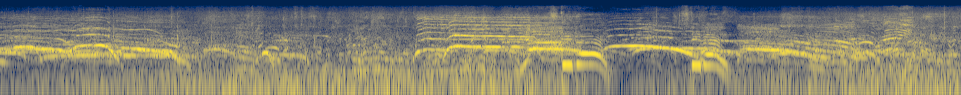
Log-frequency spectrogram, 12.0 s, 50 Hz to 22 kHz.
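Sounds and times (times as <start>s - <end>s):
group chatter: 0.0s - 12.0s.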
